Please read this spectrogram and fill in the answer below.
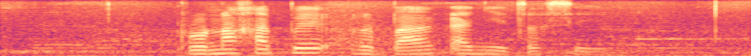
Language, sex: Tswana, female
